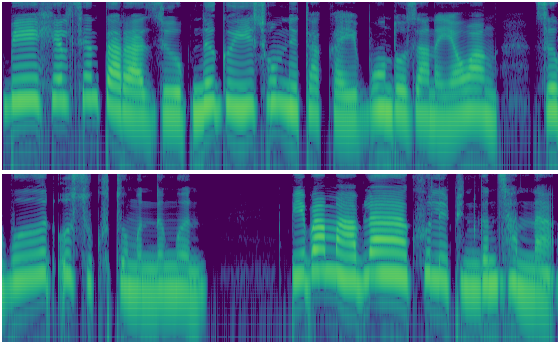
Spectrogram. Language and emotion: Bodo, fearful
